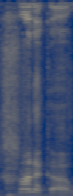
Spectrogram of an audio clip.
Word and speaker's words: Hanukkah: The miracle of Hanukkah, and it is pronounced Hanukkah, which is why it's so hard to spell, because, you know, it's either going to be Chanukah with a C-H or just Hanukkah with an H.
